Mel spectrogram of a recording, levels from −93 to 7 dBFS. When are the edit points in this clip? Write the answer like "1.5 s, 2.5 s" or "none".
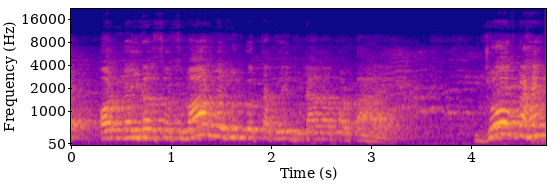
none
